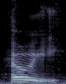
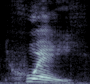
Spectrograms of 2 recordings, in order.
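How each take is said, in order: First: The name is said as 'ho-ee', like its spelling. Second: The name is said as 'hway', like 'way'. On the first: The speaker calls it wrong. "I shouldn't say Hoey. it looks like H O E Y" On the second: The speaker calls it right. "That's better"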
